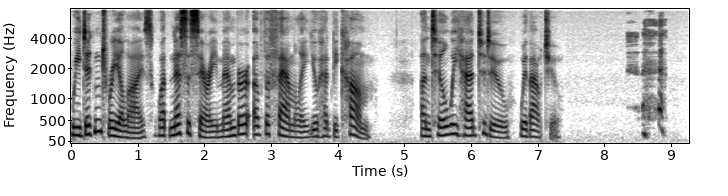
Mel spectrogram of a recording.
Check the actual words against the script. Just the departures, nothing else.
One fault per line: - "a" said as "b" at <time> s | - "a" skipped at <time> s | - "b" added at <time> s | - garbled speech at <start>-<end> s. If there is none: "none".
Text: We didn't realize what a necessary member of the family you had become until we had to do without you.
- "a" skipped at 1.5 s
